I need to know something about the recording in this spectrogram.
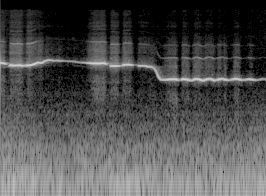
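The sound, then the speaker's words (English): A clear human whistle by a musical whistler holds long sustained pitches, sliding smoothly up, then stepping down to a lower held note, with a light melodic wobble and faint background rumble. “I am a whistler, a musical whistler.”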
